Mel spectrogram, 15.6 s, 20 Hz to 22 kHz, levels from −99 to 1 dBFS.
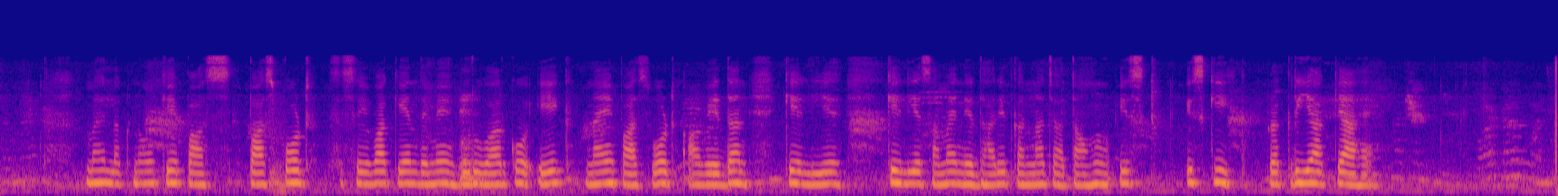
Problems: constant background noise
